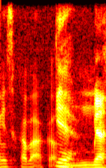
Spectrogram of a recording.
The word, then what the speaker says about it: Kabaka: why Kibaka, so him The say. name's man is Kabaka. We don't really. Yeah. Yes, it does matter. The man's name is Kabaka.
